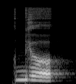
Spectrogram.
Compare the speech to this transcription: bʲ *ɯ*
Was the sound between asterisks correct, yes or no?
no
